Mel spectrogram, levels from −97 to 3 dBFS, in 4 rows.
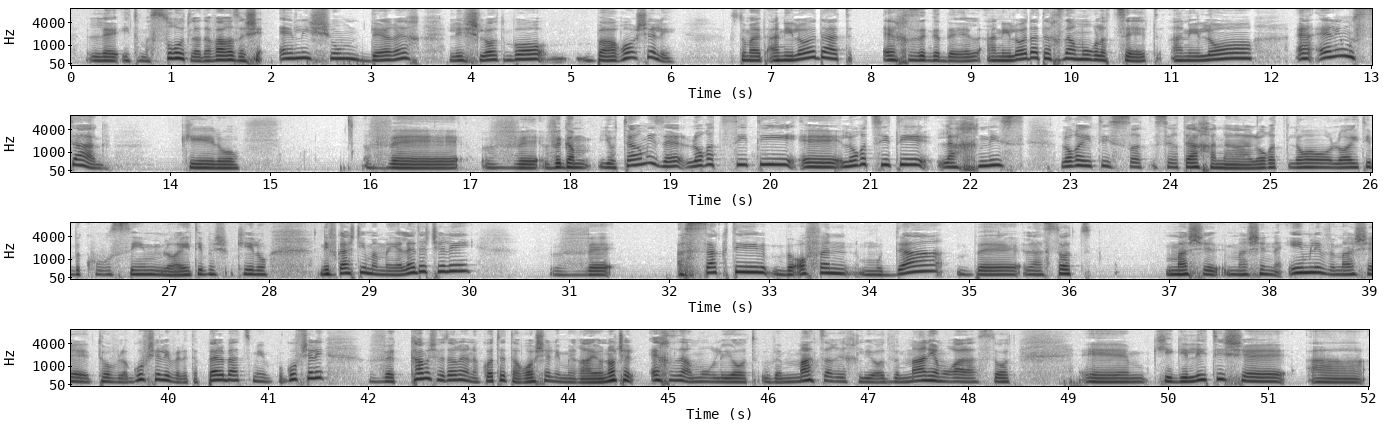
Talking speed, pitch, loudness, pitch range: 115 wpm, 175 Hz, -24 LUFS, 155-225 Hz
